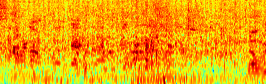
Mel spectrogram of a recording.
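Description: Low rumble of a vehicle engine, strongest about a second in, with faint voices talking over it.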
